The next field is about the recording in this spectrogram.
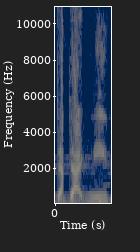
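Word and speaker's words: Dagne: good you can live life intentionally oh it's pronounced dagy do dagy means new dawn it's a new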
